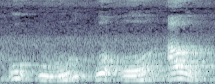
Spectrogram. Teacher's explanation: உ ஊ, ஒ ஓ, ஔ ஆகிய எழுத்துக்கள் இதழ் குவிவதால் பிறக்கின்றன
